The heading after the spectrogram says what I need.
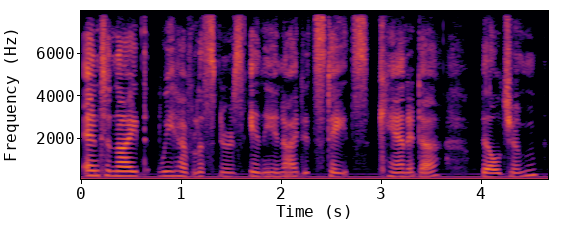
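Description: A woman's voice: mid-range voice, fairly even intonation, normal speed, pushed and bright, a little hiss or hum, poor audio. A woman hosting a live radio talk show and introducing and questioning a guest. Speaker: paranormal talk show host.

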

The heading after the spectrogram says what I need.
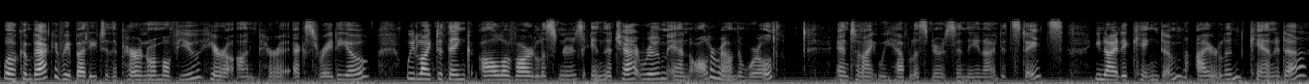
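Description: A woman's voice: medium pitch, a little fast, gravelly, pushed and bright, slight background noise, poor audio. A woman hosting a live radio show in a casual, chatty way.

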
